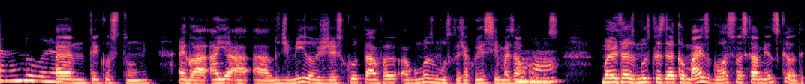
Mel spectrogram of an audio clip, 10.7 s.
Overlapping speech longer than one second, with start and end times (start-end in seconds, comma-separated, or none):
none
